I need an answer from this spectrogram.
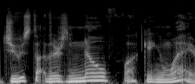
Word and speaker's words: JSTLK: It's pronounced Jew stalker.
